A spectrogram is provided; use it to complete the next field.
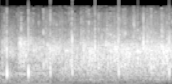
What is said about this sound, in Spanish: El sábado la reunión con los jóvenes, un éxito. ¿Por qué no le damos un aplauso a esta gente?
